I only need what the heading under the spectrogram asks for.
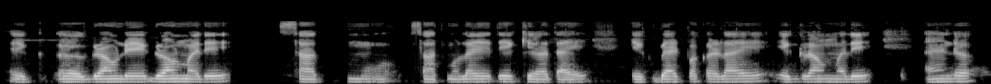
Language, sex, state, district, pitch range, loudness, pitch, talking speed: Marathi, male, Maharashtra, Dhule, 125-130 Hz, -17 LUFS, 130 Hz, 140 wpm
